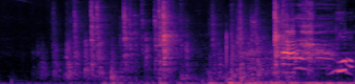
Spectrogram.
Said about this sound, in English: I was trying to get the door unlocked. Goddamn thing. Came swinging at me out of nowhere.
